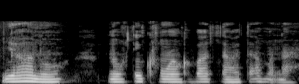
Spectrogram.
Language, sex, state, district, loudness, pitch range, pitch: Garo, male, Meghalaya, South Garo Hills, -19 LUFS, 115-130 Hz, 120 Hz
